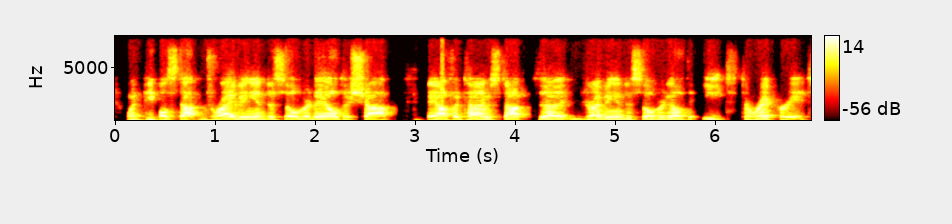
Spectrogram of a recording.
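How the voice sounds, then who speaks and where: A man's voice: mid-range voice, highs cut off. A man who is a deputy county administrator, giving a loose presentation at a public meeting with many ums and uhs. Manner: frequent fillers, loose and conversational.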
